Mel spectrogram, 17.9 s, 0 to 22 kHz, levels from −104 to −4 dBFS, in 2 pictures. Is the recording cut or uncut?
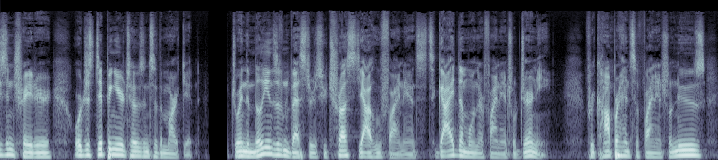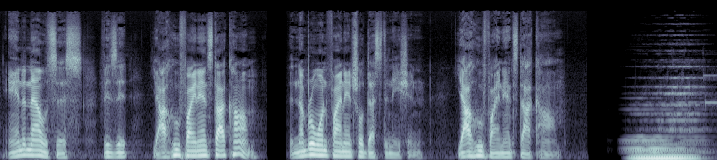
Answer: cut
